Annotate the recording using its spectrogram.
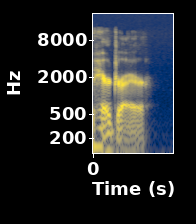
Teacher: The stress on the first syllable of dryer was perfect.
